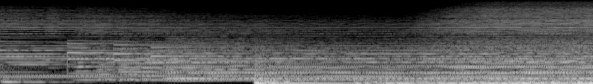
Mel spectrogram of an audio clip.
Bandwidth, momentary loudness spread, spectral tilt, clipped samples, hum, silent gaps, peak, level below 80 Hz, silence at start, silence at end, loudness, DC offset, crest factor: 19.5 kHz; 7 LU; -4.5 dB/octave; under 0.1%; none; none; -4 dBFS; -22 dBFS; 0 s; 0 s; -21 LUFS; under 0.1%; 16 dB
